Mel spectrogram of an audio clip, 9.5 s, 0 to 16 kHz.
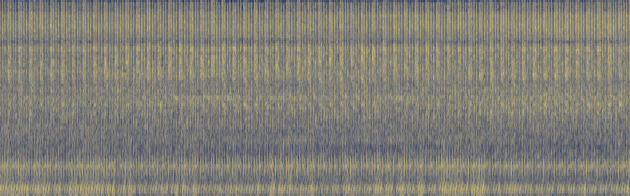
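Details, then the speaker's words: Ashok Leyland Captain 4923 BS4 N4S diesel truck with low pickup and smoke: rapid sharp ticking, about three per second, over idle like a loud injector; valve bridge fell from first rocker from rear, raw diesel leaking from cylinder. "उसकी जो है वाल bridge निकल के सटक के गिर गई थी दोस्तों उसके कारण यह साउंड बन रहा था"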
